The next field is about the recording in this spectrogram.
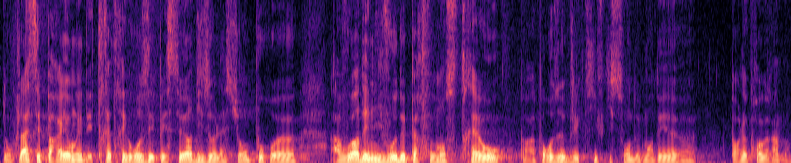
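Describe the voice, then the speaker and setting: A man with a very dark, mellow voice of average pitch gives an unscripted guided explanation. He speaks like an architect presenting a project, feeling for words and repeating them as he goes. The sound is dry and close. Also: dry recording. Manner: halting, hesitant, repeats words while explaining. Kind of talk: spontaneous guided-tour explanation.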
